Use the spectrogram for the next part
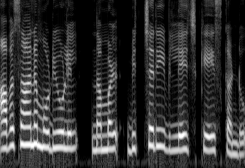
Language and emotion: Malayalam, neutral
